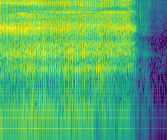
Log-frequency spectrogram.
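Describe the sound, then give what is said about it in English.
A voice imitates a zombie's raspy, choking breath, a single harsh rattling growl held for over a second, loud, before cutting off abruptly into silence. “Okay, well, either way, that like choking breathing sound, you can do that too, you know, you can kind of combine them.”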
